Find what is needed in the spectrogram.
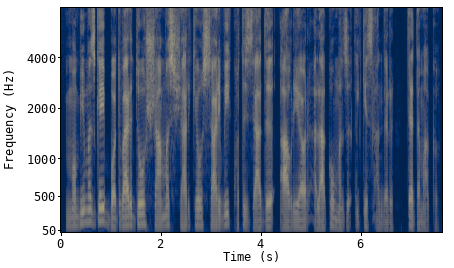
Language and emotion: Kashmiri, neutral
